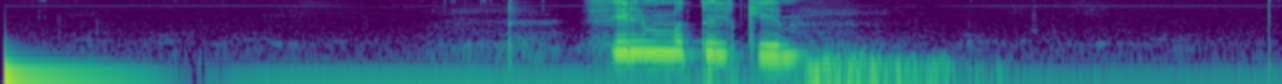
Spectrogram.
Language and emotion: Russian, neutral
